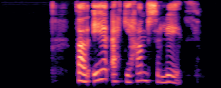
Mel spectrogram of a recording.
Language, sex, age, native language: Icelandic, female, 30-39, Icelandic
